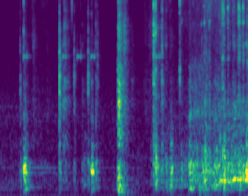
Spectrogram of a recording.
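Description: A sewing machine stitches a decorative cross stitch in short start-stop bursts, then runs in a longer steady whir toward the end, close and moderately loud.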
